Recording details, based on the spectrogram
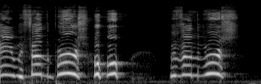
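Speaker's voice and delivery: very high squeaky pitch, barely reaching the note. Retelling a phone call he got yesterday afternoon, in a Mickey Mouse voice. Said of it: "I can't do that voice right now".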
